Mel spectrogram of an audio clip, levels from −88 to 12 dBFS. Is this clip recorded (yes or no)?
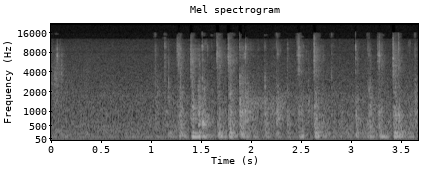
yes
